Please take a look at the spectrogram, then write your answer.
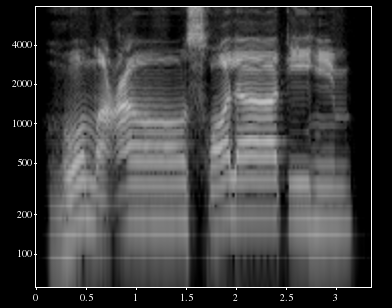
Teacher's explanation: پر اظہار شفوی ہوگا، میم کی آواز کلیئر ہوگی، ہم عن، اور نون ساکن کے بعد صاد آ گیا، حروف اخفا میں سے ہے، تو جو اخفا ہوگا وہ موٹا ہوگا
